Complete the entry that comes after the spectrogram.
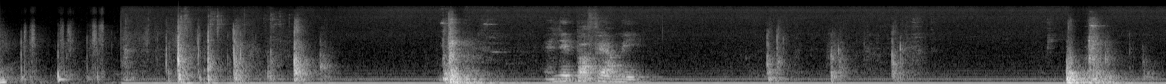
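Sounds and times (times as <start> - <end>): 
steady low hum: 1.2 - 11.6
speech: 5.6 - 6.5
wooden clunks and knocks of a door being opened: 10.6 - 11.5.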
